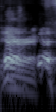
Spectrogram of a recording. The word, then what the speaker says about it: Elic: It's spelled ELIC, but it's pronounced Eric.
